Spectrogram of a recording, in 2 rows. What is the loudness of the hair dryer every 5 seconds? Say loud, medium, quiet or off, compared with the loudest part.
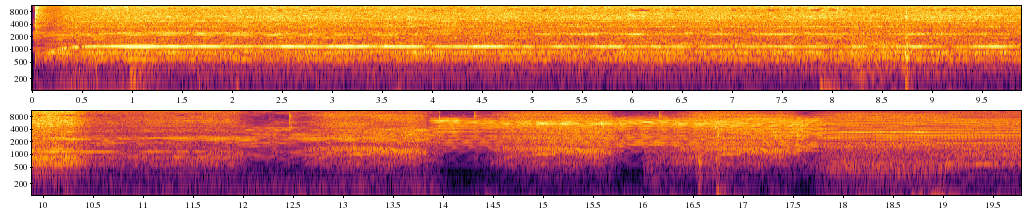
loud, loud, quiet, quiet.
